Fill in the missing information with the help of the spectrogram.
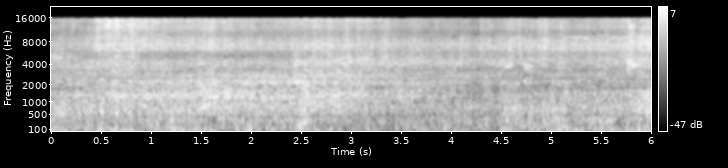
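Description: Wind buffeting the microphone over the steady roar of a twin-engine jet airliner flying low overhead.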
